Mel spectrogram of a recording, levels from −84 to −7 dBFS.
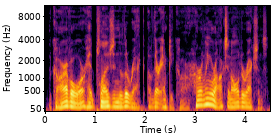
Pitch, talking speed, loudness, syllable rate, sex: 95 Hz, 240 wpm, -17 LUFS, 5.8 syllables/s, male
